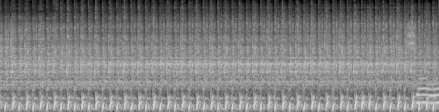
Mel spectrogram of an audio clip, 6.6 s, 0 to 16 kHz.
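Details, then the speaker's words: REO Trikeabout small single-cylinder engine idling cold at about 550 RPM on the cam while warming up, with governor just installed: slow, regular thumps holding steady; owner thinks it runs a little rich or lean and blames the cold; normal cold idle. "It's really cold, so that's why it's running the w"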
